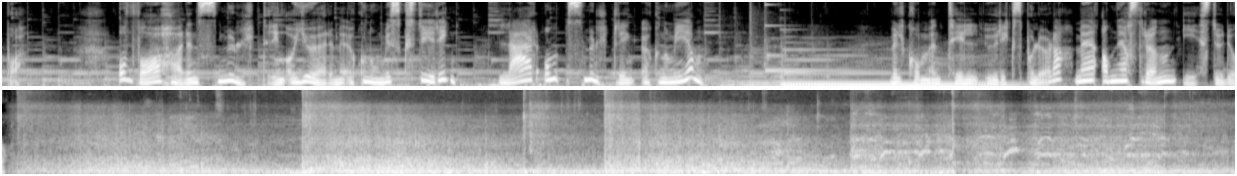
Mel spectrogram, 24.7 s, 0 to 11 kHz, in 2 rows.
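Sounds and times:
speech: 0:00.0 - 0:07.9, 0:08.9 - 0:12.7
firework bangs thrown by protesters at police in Beirut, Lebanon: 0:12.5 - 0:20.9
roar of a large crowd of protesters at night in Beirut: 0:19.8 - 0:24.6
protesters shouting: 0:20.8 - 0:24.6.

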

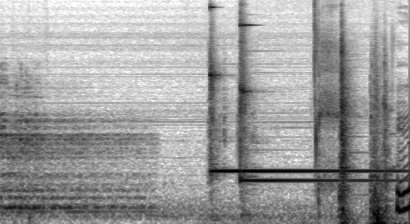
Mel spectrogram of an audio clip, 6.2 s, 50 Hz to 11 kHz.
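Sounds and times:
doorbell chiming: 0:03.1 - 0:06.0.

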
